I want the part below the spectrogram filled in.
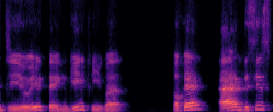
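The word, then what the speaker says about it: dengue: Suppose somebody is having track Nexti pronunciation deni d e n gu deni fever.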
